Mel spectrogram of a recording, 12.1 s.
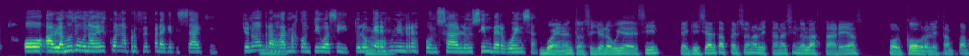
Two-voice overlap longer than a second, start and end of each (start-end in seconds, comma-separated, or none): none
